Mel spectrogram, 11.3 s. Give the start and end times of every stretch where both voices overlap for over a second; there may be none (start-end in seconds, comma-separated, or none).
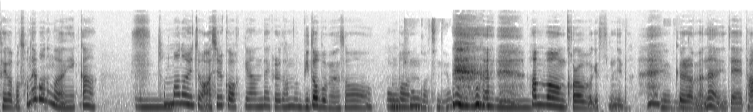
none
